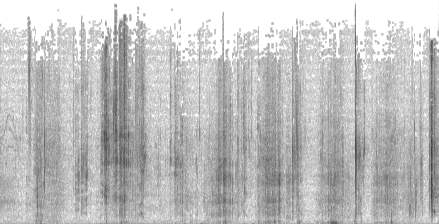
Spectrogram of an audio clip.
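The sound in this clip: Salt and vinegar chips being eaten produce a continuous run of crisp crunches and chewing. Brittle cracks come in an uneven rhythm, with no talking over them.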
